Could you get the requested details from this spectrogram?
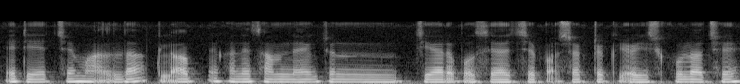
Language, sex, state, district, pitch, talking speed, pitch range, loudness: Bengali, male, West Bengal, Malda, 120 Hz, 135 wpm, 115-130 Hz, -17 LUFS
